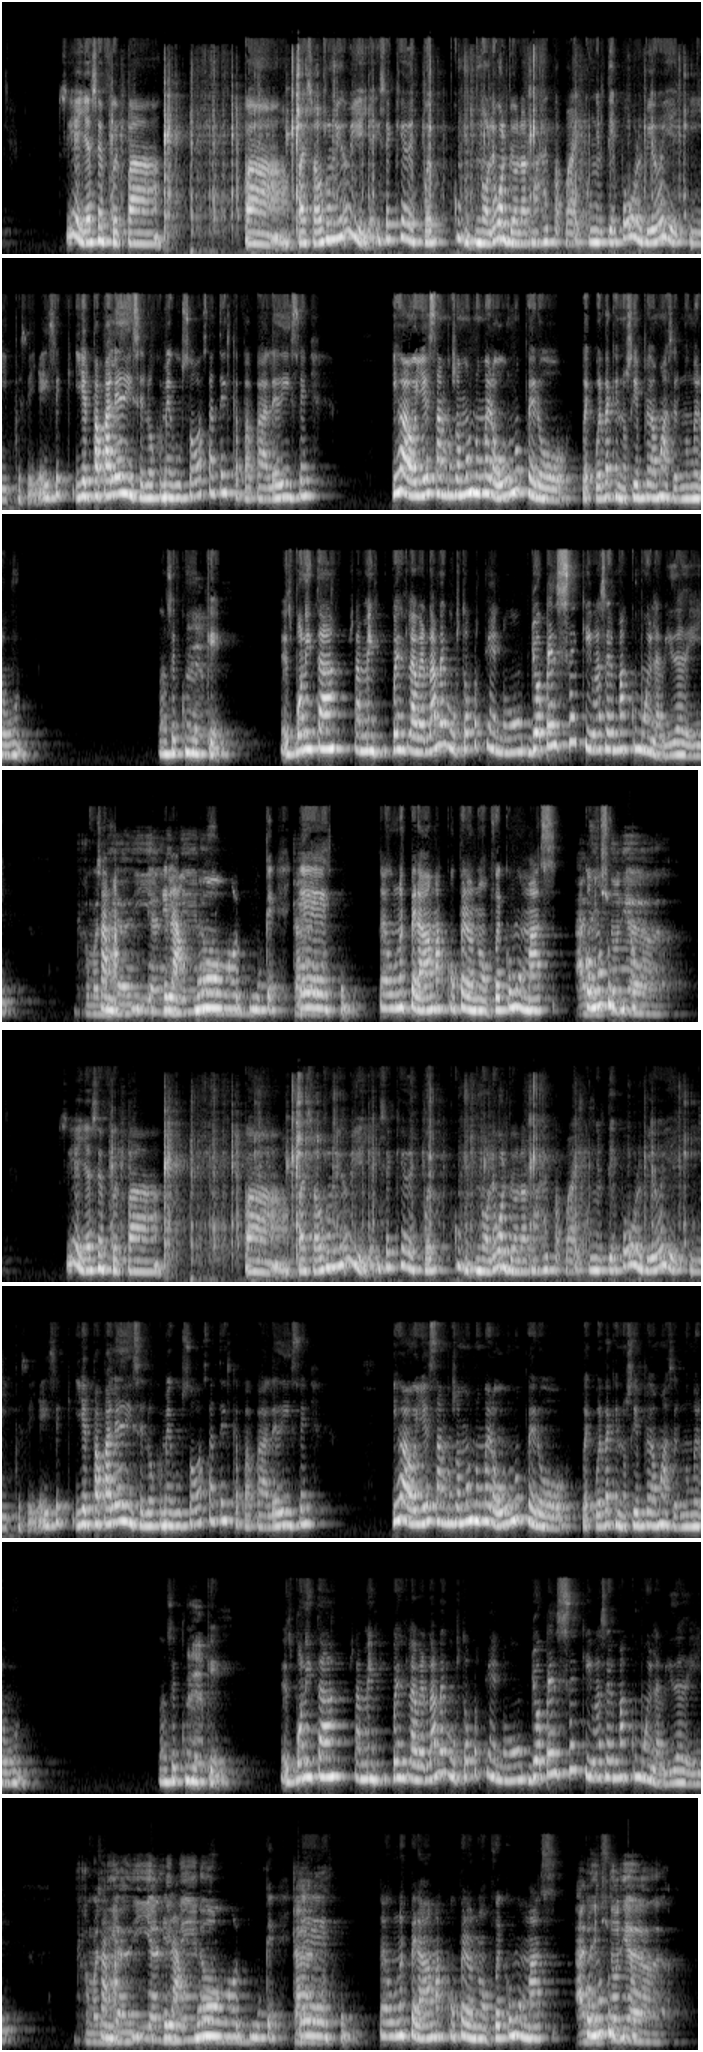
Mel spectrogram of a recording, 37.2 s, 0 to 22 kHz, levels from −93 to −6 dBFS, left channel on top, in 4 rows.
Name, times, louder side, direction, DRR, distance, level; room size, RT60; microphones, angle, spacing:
voice 1, 0.9-2.2 3.2-13.5 14.5-19.0 20.7-21.7 22.4-28.1 29.3-29.9 30.1-32.7 33.0-35.3 35.7-36.5, left 3 dB, 50° left, 0.5 m, -23 dB
sound 1, 1.4-1.9 2.2-5.0 5.4-7.2 7.6-9.1 9.4-9.5, left 4 dB, 20° left, 0.8 m, -35 dB
voice 2, 21.1-21.5 28.9-31.3 31.8-32.3 35.6-36.9, right 1 dB, 60° right, 1.8 m, -33 dB
19.5 x 7.9 x 6.3 m
head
